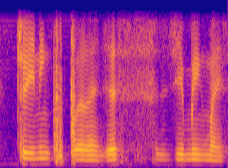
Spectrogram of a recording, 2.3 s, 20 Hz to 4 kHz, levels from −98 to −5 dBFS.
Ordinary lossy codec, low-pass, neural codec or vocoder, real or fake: none; 3.6 kHz; none; real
